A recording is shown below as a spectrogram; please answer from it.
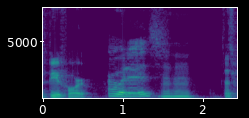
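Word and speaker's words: Beaufort: So I guess the two meccas of chaotic waffle houses is Bufort South Carolina and I think it's pronounced Bowfort. No, it's Bufort.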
